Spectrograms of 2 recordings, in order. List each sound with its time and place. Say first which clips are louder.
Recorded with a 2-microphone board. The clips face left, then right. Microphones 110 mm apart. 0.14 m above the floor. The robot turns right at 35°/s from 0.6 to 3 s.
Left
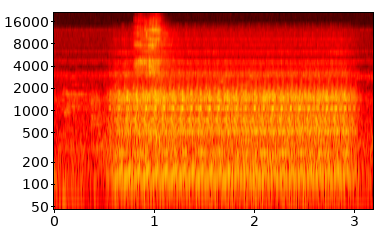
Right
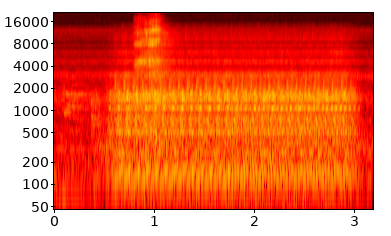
0.8 s tearing paper: left 3 dB; centre (ahead or behind), 3 m; by 1.2 s 10° left (ahead or behind), 3 m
